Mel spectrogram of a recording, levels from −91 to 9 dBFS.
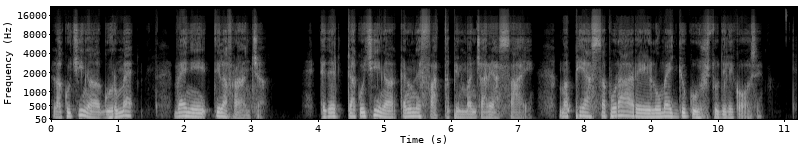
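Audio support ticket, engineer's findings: Opus compression, throughout. Speech grainy and rough, tonal parts turned noisy, little swirling and few spectral holes. Likely cause: Opus in CELT music mode starved of bits, band energies kept but fine detail refilled with folded copies of lower bands and noise. Bandwidth still full, so no muffling. Damage plainly audible, consistent with a rate near 24 kbps.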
